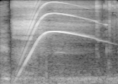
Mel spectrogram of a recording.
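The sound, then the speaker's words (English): A single whistle sound effect sweeps sharply upward in pitch, then holds a loud, bright, slightly falling tone for over a second before cutting off. No one speaks. “Yeah, her- blow the skeptic whistle on yourself today.”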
